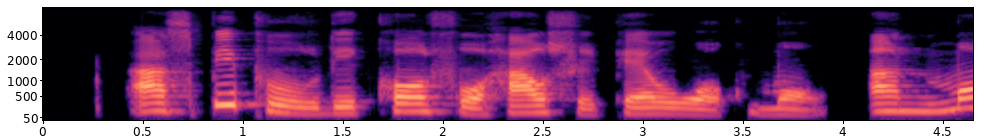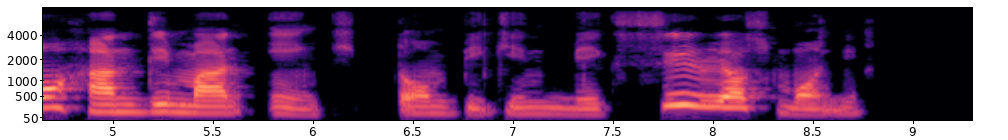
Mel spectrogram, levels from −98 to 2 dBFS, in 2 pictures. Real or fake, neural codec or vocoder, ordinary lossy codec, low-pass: real; none; none; 7.2 kHz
